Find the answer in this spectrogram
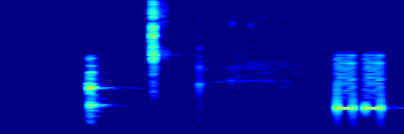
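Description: Short electronic tones over a video-call audio line: a brief tone about half a second in, followed by a click, then two quick beeps of the same pitch near the end.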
